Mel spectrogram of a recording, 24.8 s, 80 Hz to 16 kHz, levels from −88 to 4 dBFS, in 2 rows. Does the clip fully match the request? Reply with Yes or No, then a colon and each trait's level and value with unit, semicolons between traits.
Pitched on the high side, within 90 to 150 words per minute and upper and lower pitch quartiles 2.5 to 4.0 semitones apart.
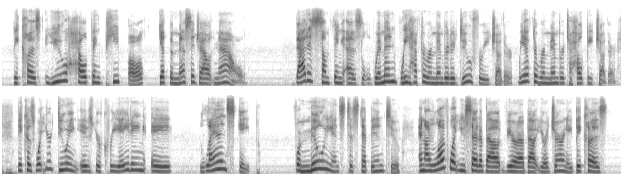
Yes: high, 225 Hz; average, 140 wpm; average, 3.2 semitones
